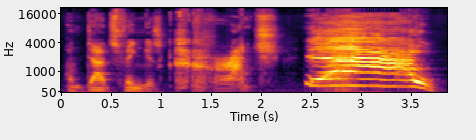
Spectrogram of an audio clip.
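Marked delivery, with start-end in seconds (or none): 2.5-3.8 much higher, loud cry of pain; pained scream. A narrator's reading. Dad screams as his fingers are crushed. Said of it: "Dad screamed".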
